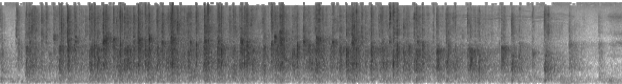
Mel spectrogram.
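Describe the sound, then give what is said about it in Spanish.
An audience breaks into sustained applause for the Lord, dense overlapping claps holding steady for several seconds before tapering off near the end. “Un aplauso al Señor.”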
